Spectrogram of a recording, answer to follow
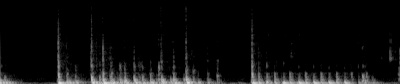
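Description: Typing on a computer keyboard: a quick run of keystrokes, with a short pause about half a second in.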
